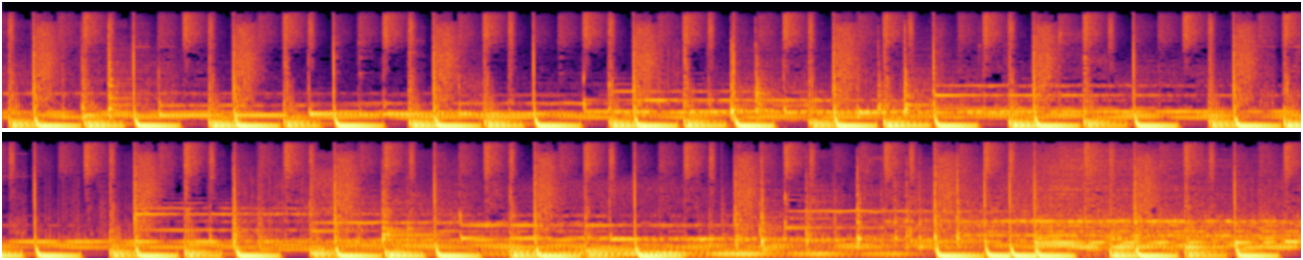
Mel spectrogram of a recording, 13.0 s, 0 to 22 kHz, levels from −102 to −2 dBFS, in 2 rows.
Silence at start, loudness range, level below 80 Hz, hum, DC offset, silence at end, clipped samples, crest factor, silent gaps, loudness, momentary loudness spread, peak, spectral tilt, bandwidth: 0 s; 1 LU; -14 dBFS; none; under 0.1%; 0 s; under 0.1%; 10 dB; none; -14 LUFS; 4 LU; 0 dBFS; -6 dB/octave; 16.5 kHz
